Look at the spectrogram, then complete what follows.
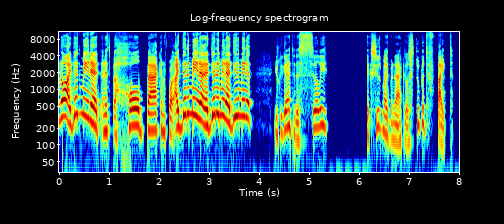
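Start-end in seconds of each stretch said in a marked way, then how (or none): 0.0-0.8 defensive wife. Retold or imitated. Wife lies in acted quarrel. 2.3-3.9 high, loud mock denials; much higher, louder imitation of a denying wife. Back-and-forth quarrel.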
